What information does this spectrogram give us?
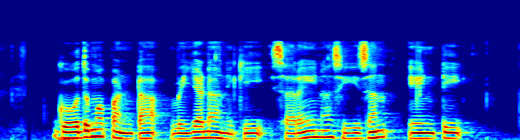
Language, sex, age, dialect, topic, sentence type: Telugu, male, 18-24, Utterandhra, agriculture, question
